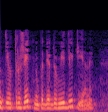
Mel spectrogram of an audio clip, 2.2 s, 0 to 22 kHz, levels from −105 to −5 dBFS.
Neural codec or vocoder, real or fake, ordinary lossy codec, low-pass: none; real; none; 7.2 kHz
